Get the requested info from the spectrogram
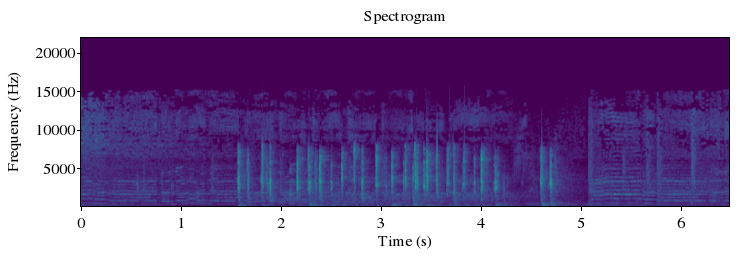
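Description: Typing on a computer keyboard: a quick run of keystrokes starting about a second and a half in and stopping about a second before the end, with faint background music underneath.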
